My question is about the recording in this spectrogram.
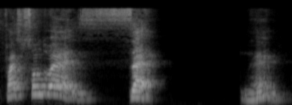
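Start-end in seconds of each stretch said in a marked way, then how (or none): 0.8-1.6 buzzed "Z" running into open "é" in "Zé"; stretched, seamless "Zé"; joined sounds. Shown as a demonstration. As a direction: blend a long zzz straight into "é". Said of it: "emendar com a".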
